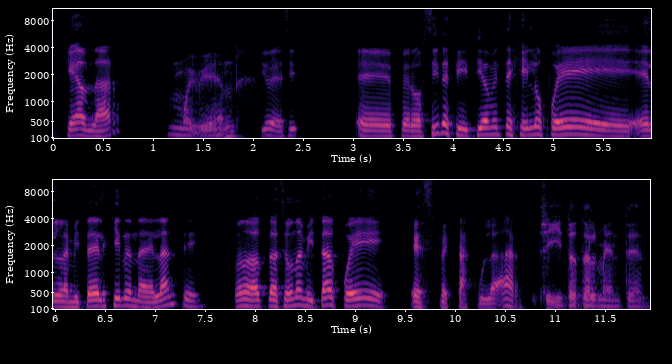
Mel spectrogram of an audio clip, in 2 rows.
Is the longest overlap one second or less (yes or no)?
yes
